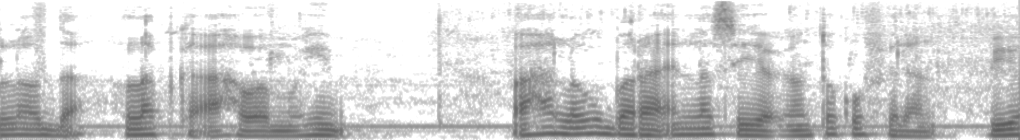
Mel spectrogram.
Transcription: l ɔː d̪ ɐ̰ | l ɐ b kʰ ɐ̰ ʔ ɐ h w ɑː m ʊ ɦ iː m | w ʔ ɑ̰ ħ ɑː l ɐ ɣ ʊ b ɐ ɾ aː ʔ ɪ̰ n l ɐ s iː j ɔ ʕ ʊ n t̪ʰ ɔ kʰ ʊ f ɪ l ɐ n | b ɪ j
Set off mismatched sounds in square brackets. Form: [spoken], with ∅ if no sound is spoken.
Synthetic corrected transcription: l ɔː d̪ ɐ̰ | l ɐ b kʰ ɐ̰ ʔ ɐ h w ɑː m ʊ ɦ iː m | w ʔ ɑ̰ ħ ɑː l ɐ ɣ ʊ b ɐ ɾ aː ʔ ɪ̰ n l ɐ s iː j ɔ ʕ ʊ n t̪ʰ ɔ kʰ ʊ f ɪ l ɐ n | b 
